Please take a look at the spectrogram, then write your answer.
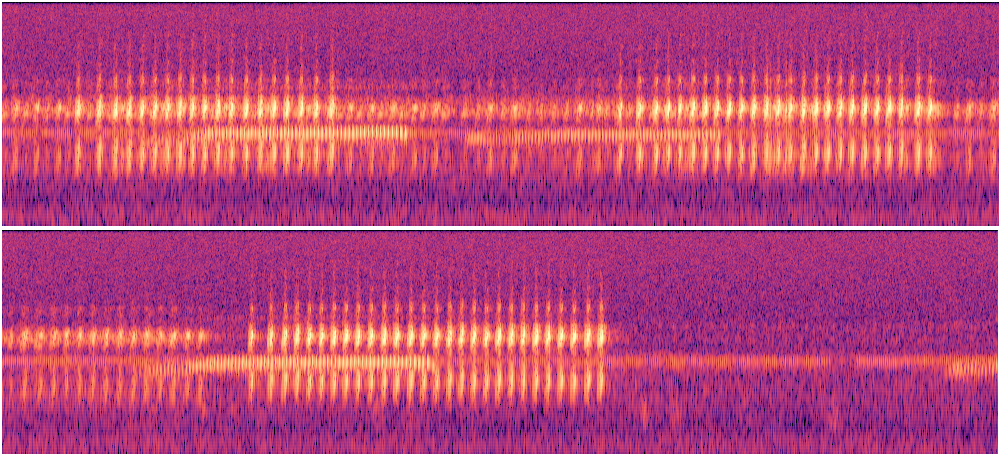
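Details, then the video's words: Singing tree frogs on an April night in north-east Italy deliver three long bouts of rapid, regular pulsed croaks separated by brief pauses, while mole crickets keep up a steady, ringing trill beneath. "relaxing singing tree frogs in pond and trilling mole crickets by night"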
